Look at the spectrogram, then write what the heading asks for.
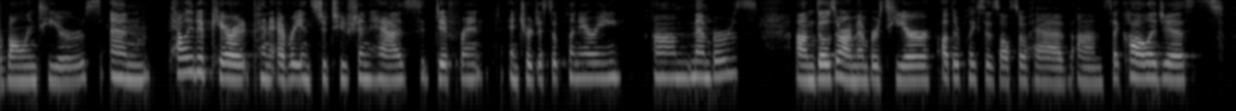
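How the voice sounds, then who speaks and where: A soft-voiced woman doctor gives an informal medical presentation to an audience, explaining things conversationally. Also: a little high, steady tone, unhurried. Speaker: palliative care doctor presenting.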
